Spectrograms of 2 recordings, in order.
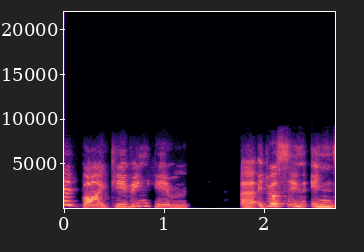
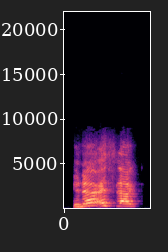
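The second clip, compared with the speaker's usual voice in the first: ordinary delivery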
